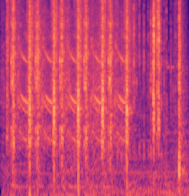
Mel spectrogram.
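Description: Rapid camera shutter clicks fire in a quick, irregular burst, about a dozen sharp mechanical snaps in two and a half seconds, crisp and bright with no voices.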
